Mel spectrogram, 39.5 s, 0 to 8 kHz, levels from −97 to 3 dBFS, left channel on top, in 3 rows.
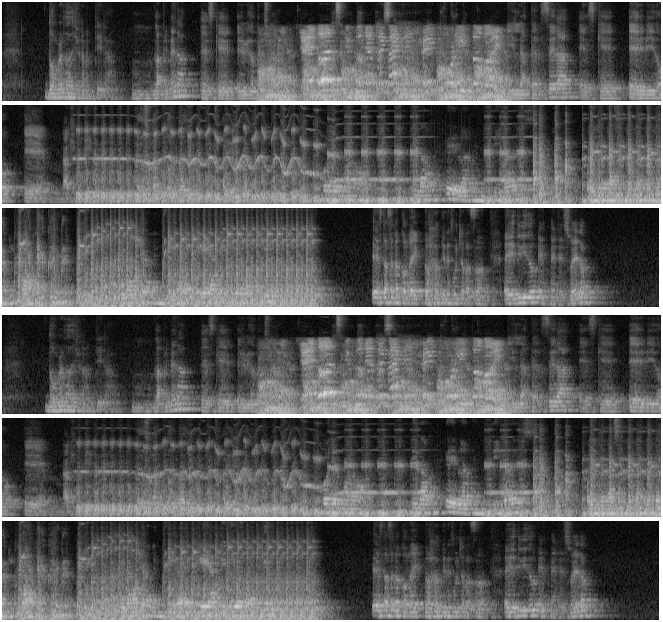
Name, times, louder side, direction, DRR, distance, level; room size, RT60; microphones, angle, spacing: voice 1, 0.9-2.3 2.6-3.7 4.0-5.6 6.6-9.3 10.1-12.3 12.5-13.3 13.6-15.3 15.9-18.1 33.8-38.1, left 1 dB, 80° left, 4 dB, 0.7 m, -34 dB
Animal, 5.1-10.1, equal, 5° left, 0.9 m, -24 dB
sound 1, 14.6-21.8 22.8-24.5 24.8-29.2 29.6-32.7, left 1 dB, 45° left, 0.6 m, -29 dB
voice 2, 19.6-20.5 21.4-23.8 24.9-27.2 27.4-28.0 28.7-31.9, right 2 dB, 80° right, 2 dB, 0.9 m, -29 dB
6.8 x 2.3 x 3.0 m, 0.85 s
head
